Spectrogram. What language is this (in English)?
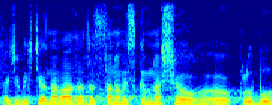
Czech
